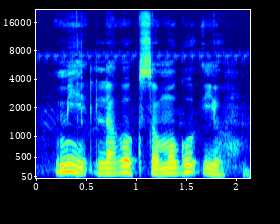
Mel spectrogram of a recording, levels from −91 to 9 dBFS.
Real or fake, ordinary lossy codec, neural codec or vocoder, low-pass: fake; none; vocoder, 44.1 kHz, 128 mel bands every 256 samples, BigVGAN v2; none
